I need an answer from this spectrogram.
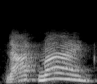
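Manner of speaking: pitched high and sharp, calling across the room; a young woman calling out a quick retort, high; called out. A narrator's reading. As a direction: heckle it out from the crowd, high. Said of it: "called out Caroline".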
